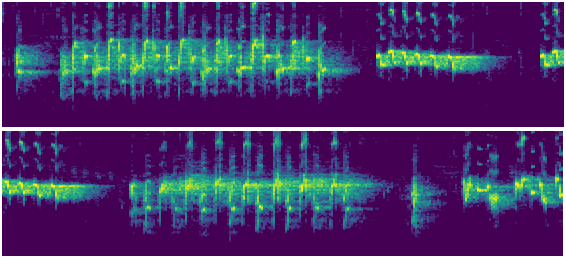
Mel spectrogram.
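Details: Yellow-vented bulbul calling toward a rival: a dense, bubbling chatter, two short buzzy trills, then more warbled chattering.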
